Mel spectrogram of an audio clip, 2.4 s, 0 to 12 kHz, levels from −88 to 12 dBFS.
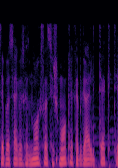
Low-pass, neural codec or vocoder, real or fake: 7.2 kHz; none; real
